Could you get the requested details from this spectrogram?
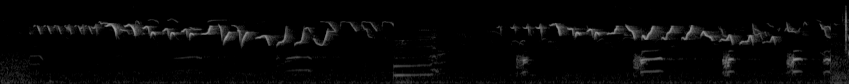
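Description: Two sweet, high willow warbler phrases, each a cascade of notes sliding downward over about three seconds. Lower, clipped notes from another bird sound between them.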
